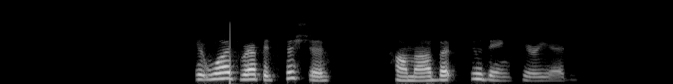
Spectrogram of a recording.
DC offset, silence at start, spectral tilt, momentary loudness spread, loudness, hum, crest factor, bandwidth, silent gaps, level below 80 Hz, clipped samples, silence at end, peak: under 0.1%; 1.95 s; -6.5 dB/octave; 18 LU; -21 LUFS; none; 20 dB; 7.2 kHz; 3.43-3.86 s; -60 dBFS; under 0.1%; 1.1 s; -4 dBFS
